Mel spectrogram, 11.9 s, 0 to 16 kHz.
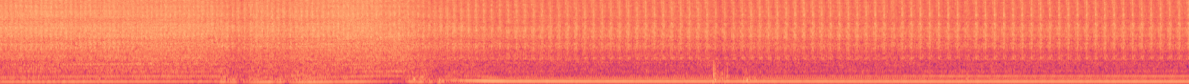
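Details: Morris Minor 1000 just started after a long break: engine stumbles and dips for the first seconds, then steadies into a lumpy, uneven idle while cold and warming, rough running.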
